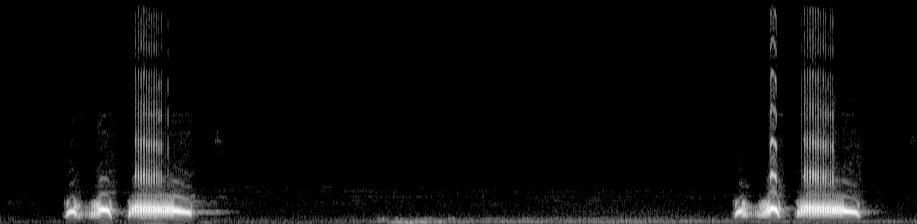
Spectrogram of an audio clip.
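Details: Two identical spotted dove coo phrases about five seconds apart, used to make a decoy bird coo. Each has quick paired low notes and then a long, buzzy, throbbing coo, with near silence between.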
